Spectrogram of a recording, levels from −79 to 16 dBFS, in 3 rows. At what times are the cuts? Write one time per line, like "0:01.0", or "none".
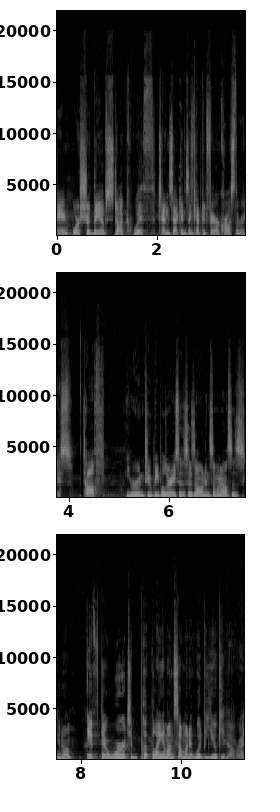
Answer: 0:04.1
0:07.9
